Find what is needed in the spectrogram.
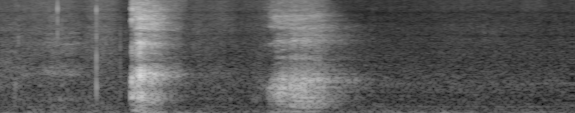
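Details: Person who says they are sick: two short rough bursts of throat clearing, the first sharp and loud, the second softer and longer; throat clearing.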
